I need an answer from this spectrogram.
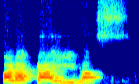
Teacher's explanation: acá tenemos una vocal fuerte y la vocal débil es la tónica, se rompe el diptongo y se forma el hiato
